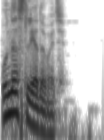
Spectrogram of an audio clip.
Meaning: 1. to inherit (property, traditions, vices, etc.) 2. to receive an inheritance
- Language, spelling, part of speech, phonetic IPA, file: Russian, унаследовать, verb, [ʊnɐs⁽ʲ⁾ˈlʲedəvətʲ], Ru-унаследовать.ogg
